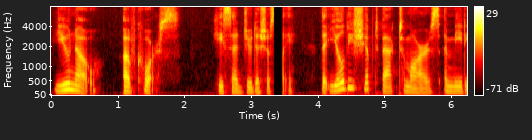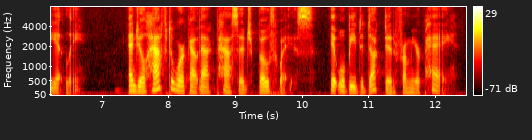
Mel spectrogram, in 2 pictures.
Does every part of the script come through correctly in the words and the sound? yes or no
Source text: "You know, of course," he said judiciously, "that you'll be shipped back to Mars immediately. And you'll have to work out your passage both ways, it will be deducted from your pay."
no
